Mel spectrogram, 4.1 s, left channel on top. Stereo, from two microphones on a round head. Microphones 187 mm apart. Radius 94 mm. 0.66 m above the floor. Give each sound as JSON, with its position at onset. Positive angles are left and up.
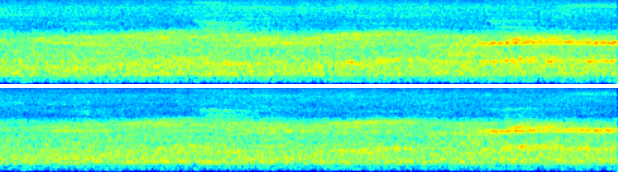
{"t": 0.0, "sound": "running water", "side_deg": 25, "distance_m": 4.5}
